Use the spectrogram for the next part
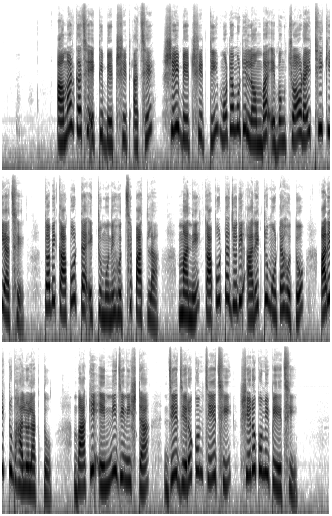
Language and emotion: Bengali, neutral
